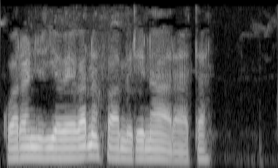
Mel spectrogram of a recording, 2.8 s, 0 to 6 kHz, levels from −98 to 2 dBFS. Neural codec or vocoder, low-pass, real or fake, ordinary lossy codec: none; 5.4 kHz; real; MP3, 32 kbps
